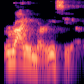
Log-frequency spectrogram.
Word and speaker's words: Ronnie Maurizio: I say it with a Z. It's Ronnie Maurizio. Ronnie Maurizio, yeah.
